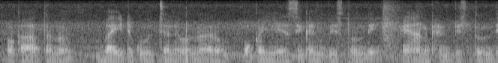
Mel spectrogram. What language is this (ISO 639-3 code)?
tel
